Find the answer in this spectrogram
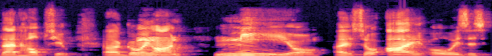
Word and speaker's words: mio: Going on, mio. So I always is e. It's a phonetic vowel in Italian, meaning it's always exactly the same. Mio. Okay, and this O is also closed.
